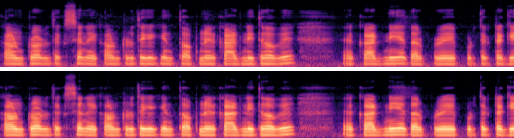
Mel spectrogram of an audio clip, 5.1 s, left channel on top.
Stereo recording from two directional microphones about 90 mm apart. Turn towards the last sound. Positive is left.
turn(degrees=-25)  # may be behind; listen again after turning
